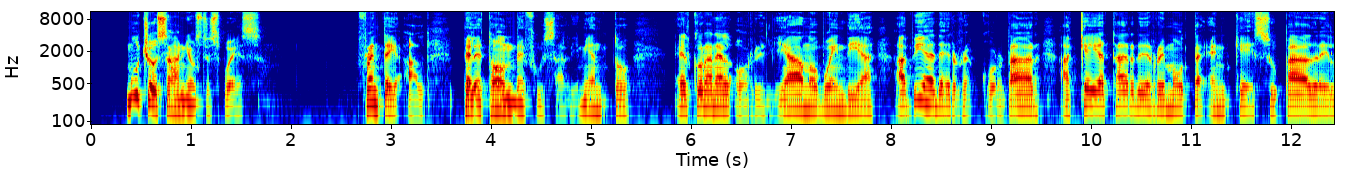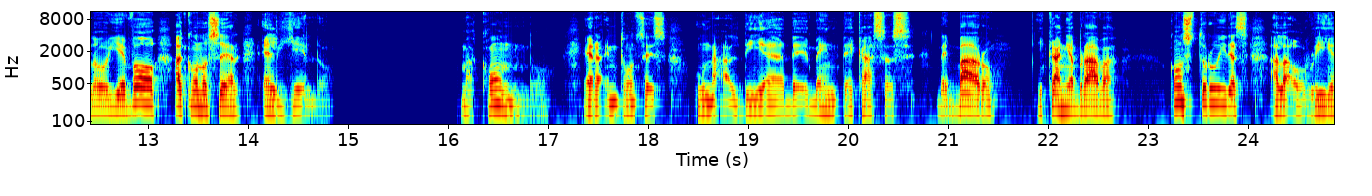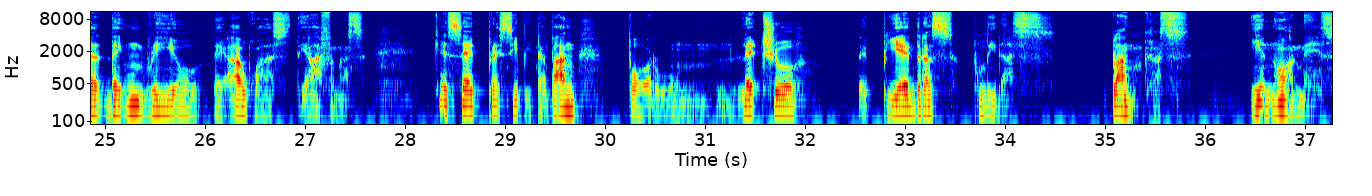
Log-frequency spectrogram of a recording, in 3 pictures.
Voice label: Spaniol Dialect

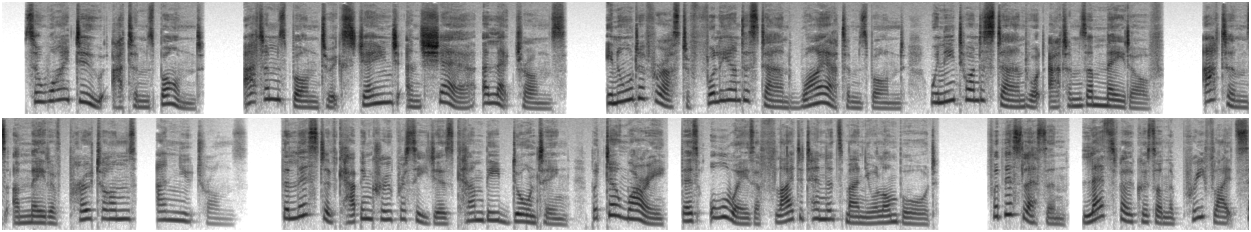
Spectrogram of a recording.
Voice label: Training e-learning

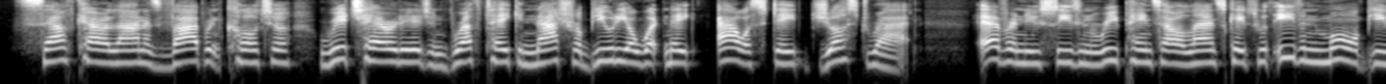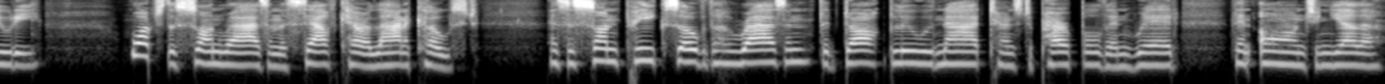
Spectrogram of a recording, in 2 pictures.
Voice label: southern american

